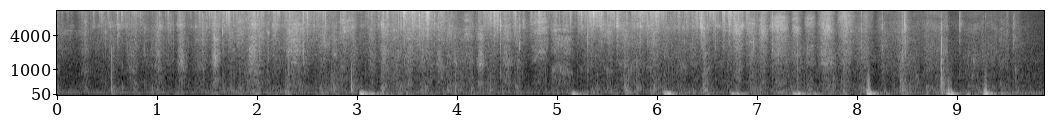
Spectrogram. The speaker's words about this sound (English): The dog attacked us. Look. Hey, see, you hear it.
